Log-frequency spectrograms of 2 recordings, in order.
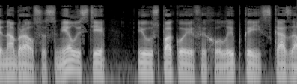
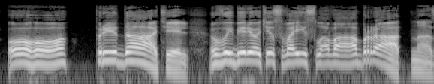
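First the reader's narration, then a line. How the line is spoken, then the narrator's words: Women shouting. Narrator (Russian): закричали женщины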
